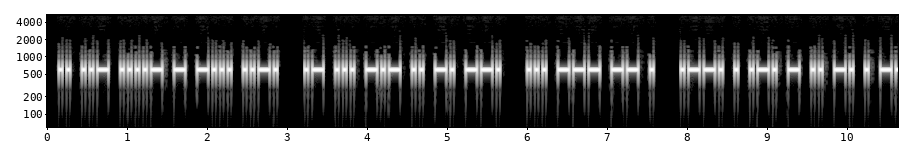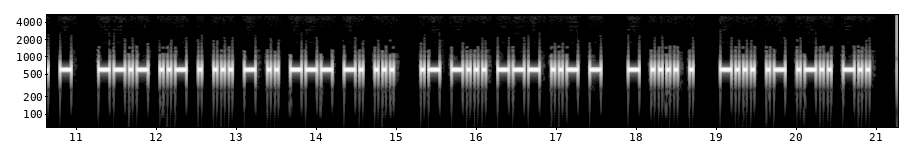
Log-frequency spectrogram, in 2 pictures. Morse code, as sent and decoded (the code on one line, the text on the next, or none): .. ..- ....- - -... ..-. / .- ... -.- .. -. --. / ... --- -- . / .--. .-. - .. -. -. - / --.- ..- . ... - .. --- -. ... / .- -... --- ..- - / - .... / -... .- .-.. -..
IU4TBF ASKING SOME PERTINENT QUESTIONS ABOUT THE BALD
